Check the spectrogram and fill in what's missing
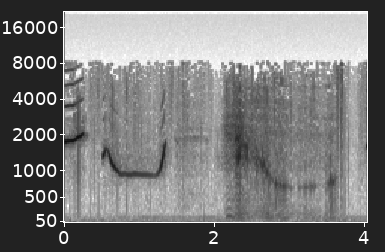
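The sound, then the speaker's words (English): A man asleep in a room whistles and snores: a thin, high whistle bends down and swoops back up, then gives way to a long, rough, rasping snore that rumbles on for a couple of seconds. No one speaks. “That isn't a bear growling. It's someone snoring and whistling in his sleep.”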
